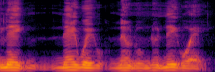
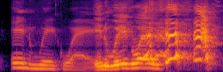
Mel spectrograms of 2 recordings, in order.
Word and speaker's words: Nwigwe: Last one I seen was Toby Nigway. How you say his name? Nwigwe.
